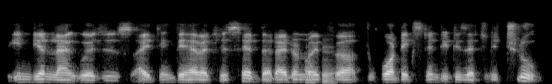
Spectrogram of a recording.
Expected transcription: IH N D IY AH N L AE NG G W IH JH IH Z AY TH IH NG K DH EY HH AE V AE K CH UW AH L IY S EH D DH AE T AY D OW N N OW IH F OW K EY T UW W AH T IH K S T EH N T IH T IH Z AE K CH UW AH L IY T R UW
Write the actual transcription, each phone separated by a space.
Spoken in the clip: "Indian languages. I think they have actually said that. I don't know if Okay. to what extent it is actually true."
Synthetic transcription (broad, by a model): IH N D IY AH N L AE NG G W IH JH IH Z AY T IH NG K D EY HH AE V AE K CH UW AH L IY S EH D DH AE T AY D OW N N OW IH F T UW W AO T IH K S T EH N T IH T IH Z AE K CH UW AH L IY T R UW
